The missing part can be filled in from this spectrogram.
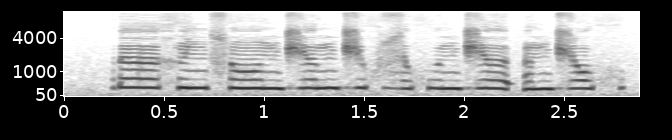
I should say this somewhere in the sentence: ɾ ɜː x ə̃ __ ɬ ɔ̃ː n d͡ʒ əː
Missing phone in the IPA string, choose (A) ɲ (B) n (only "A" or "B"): A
